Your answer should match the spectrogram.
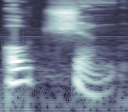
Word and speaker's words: WOUXON: The two major brands we have seen so far are the WOUXON, that's the brand name. It's pronounced Ochin. Gee, I'm glad they did that for me, ladies and gentlemen, because I've had to try that word out a couple of months in a row now, and I don't think I did a very good job. I don't think I made it sound like Ochin. It's spelled W-O-U-X-O-N, and the letters T-Y-T, Tango, Yankee Tango.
